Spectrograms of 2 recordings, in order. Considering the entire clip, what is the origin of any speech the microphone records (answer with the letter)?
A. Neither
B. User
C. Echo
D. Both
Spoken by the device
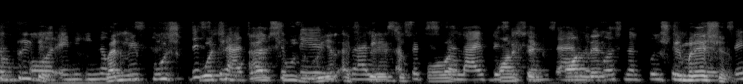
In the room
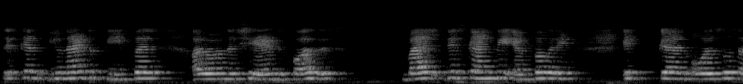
B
